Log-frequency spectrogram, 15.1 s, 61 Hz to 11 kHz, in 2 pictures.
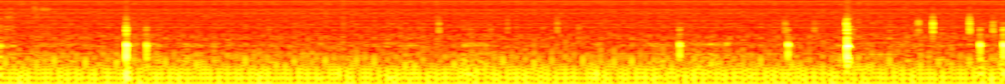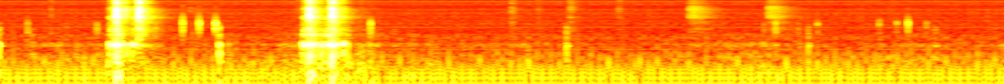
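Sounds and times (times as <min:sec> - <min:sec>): faint clicks and ticks: 0:00.0 - 0:02.2, 0:02.9 - 0:15.0
airsoft gun shots: 0:08.4 - 0:08.8, 0:09.8 - 0:10.3, 0:12.7 - 0:13.5.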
